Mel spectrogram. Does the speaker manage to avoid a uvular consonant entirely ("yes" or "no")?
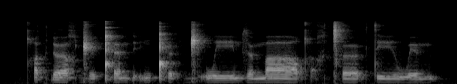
no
